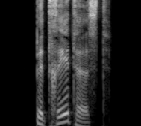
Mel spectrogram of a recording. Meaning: second-person singular subjunctive I of betreten
- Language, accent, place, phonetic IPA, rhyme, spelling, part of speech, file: German, Germany, Berlin, [bəˈtʁeːtəst], -eːtəst, betretest, verb, De-betretest.ogg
